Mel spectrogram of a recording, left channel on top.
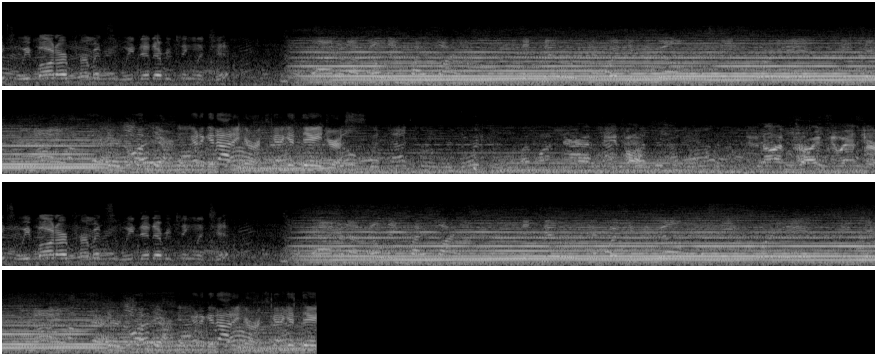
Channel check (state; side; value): drops out; right; at 11.9 s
